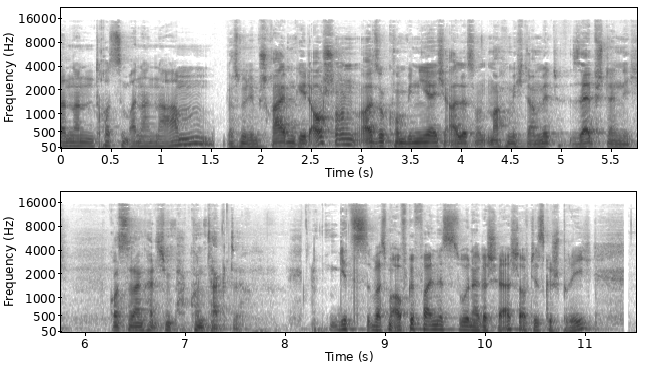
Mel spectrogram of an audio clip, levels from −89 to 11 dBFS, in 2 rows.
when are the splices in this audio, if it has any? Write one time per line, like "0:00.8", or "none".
0:01.5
